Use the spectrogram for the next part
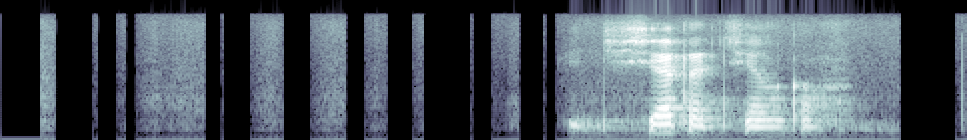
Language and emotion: Russian, neutral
